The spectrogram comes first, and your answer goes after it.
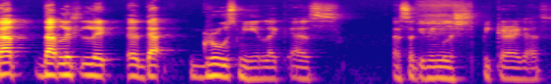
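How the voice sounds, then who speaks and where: Speaking at a moderate pace with an Indonesian accent, a man uses a medium pitch and fairly even intonation, with big swings in loudness. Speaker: podcast co-host. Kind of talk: casual chat. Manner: halting.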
